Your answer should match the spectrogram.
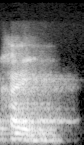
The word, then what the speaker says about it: chi: So see, while writing and pronouncing X, fine, but here the actual name is mole fraction is denoted by chi.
